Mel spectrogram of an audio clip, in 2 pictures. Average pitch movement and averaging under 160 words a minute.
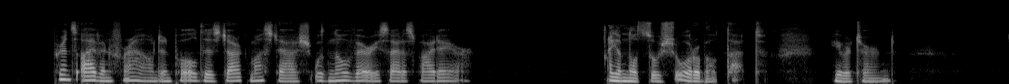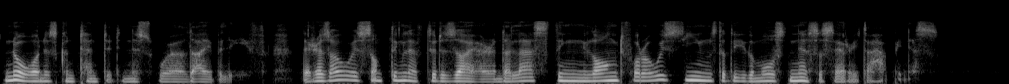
Yes: average, 3.2 semitones; average, 150 wpm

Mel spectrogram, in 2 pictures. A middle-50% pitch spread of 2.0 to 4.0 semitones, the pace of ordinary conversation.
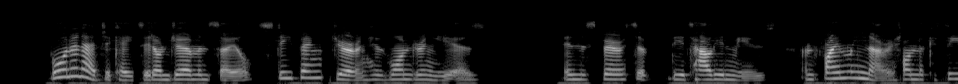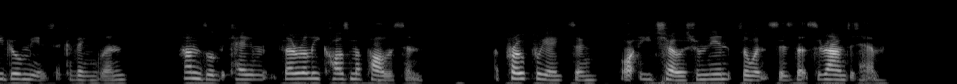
No: average, 2.9 semitones; slow, 130 wpm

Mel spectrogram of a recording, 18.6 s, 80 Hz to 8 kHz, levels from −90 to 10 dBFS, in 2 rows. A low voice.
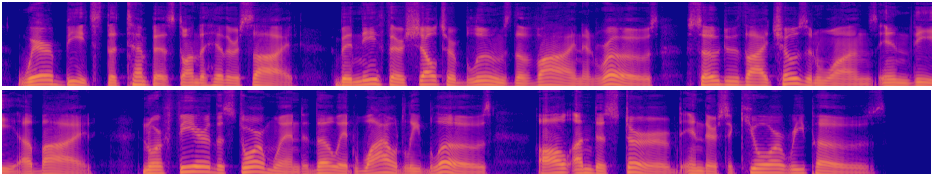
Yes: low, 110 Hz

